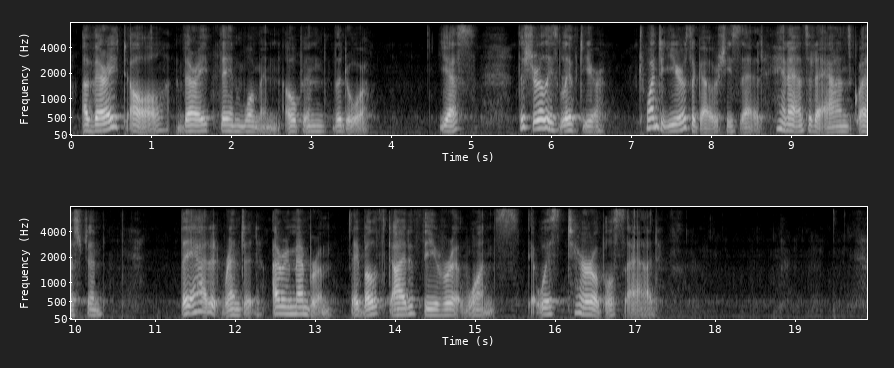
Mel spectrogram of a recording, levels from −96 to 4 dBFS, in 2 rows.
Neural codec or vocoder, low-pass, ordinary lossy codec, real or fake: codec, 16 kHz, 4.8 kbps, FACodec; 7.2 kHz; AAC, 48 kbps; fake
